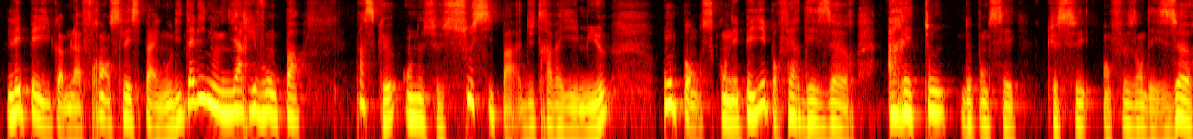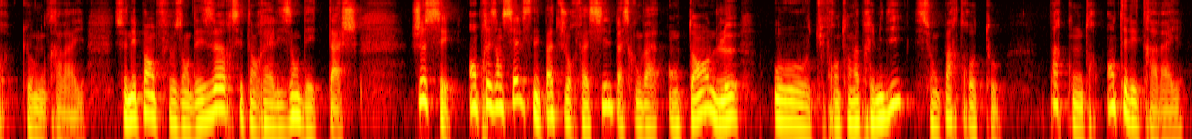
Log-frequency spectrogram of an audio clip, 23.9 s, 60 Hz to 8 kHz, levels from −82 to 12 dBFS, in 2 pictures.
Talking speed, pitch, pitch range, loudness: 205 wpm, 125 Hz, 105-150 Hz, -19 LUFS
